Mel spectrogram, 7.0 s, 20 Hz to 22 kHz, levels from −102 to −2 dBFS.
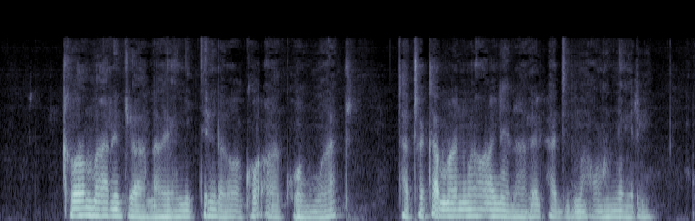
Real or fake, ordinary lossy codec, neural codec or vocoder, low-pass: fake; MP3, 64 kbps; codec, 24 kHz, 1.5 kbps, HILCodec; 10.8 kHz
